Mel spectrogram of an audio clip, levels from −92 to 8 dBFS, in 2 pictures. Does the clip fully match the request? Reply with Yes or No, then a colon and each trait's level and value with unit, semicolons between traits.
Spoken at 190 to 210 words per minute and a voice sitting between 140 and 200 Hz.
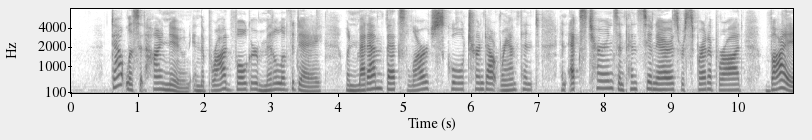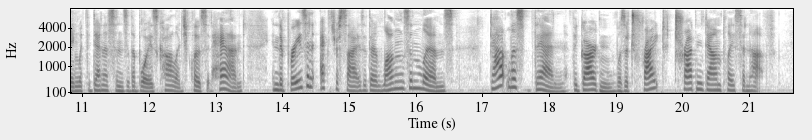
No: average, 160 wpm; high, 190 Hz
